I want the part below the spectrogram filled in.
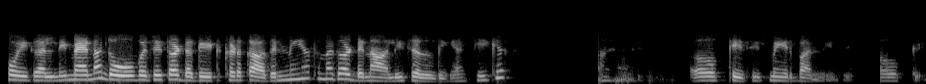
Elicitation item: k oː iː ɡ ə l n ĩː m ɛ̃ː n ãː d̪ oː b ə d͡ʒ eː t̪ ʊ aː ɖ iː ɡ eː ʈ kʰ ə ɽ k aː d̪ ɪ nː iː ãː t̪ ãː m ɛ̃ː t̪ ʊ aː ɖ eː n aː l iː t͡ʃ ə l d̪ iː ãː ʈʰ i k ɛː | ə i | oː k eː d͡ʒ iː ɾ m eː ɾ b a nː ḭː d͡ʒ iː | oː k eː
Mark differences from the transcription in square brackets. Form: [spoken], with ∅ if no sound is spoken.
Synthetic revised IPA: k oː iː ɡ ə l n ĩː m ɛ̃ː n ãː d̪ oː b ə d͡ʒ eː t̪ ʊ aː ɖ [aː] ɡ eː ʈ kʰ ə ɽ k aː d̪ ɪ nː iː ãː t̪ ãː m ɛ̃ː t̪ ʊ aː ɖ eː n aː l iː t͡ʃ ə l d̪ iː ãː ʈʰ [iː] k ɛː | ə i | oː k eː d͡ʒ iː [∅] m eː ɾ b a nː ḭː d͡ʒ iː | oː k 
